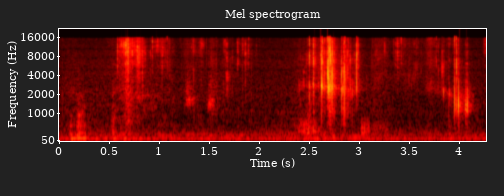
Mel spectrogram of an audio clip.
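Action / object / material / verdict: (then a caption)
scrape / dry soap shavings / soap / none. Hands grab a handful of thin, curled white and blue dry soap shavings from a pile and crush and crumple the brittle, solid flakes between their fingers and in a fist. Bright, dry crunching and crackling bursts come in clusters, loudest around the middle of the clip and again near the end, with quiet pauses between them.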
